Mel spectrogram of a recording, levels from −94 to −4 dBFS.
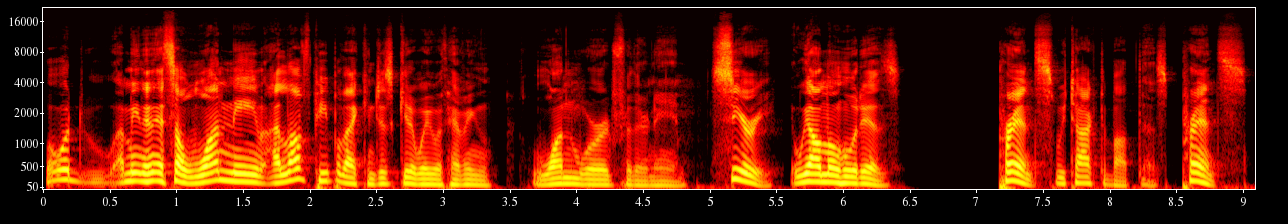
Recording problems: none

